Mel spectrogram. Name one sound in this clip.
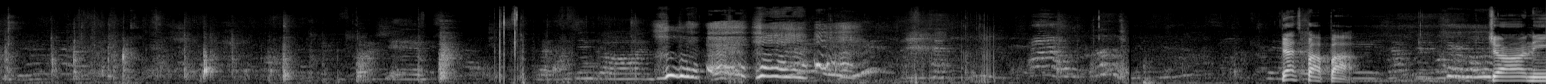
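A toddler girl babbles and squeals close by.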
